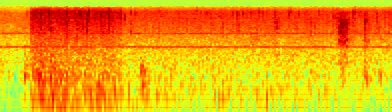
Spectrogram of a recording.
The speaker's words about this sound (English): Is that like computer rain? Oh yeah. Yeah, it's computer rain.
